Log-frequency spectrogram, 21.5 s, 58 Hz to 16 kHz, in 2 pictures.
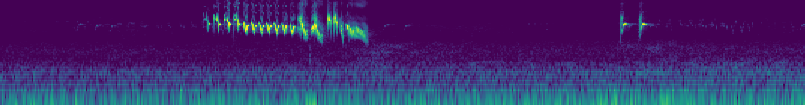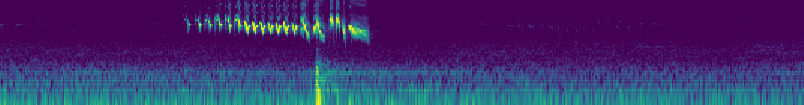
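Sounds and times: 
Common chaffinch Fringilla coelebs singing a fast run of chips ending in a flourish: 0.6 - 5.0, 8.2 - 11.3, 12.9 - 16.1
Common chaffinch sharp call notes: 13.2 - 15.7.

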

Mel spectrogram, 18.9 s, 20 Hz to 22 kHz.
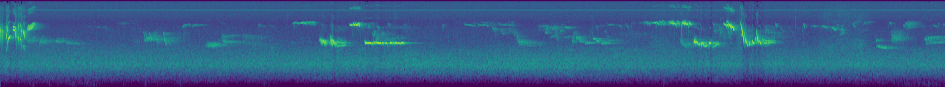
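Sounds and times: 
European robin singing, Erithacus rubecula: 0.0 - 1.6, 6.0 - 8.3, 9.8 - 18.9.

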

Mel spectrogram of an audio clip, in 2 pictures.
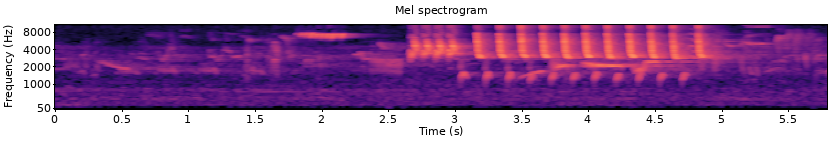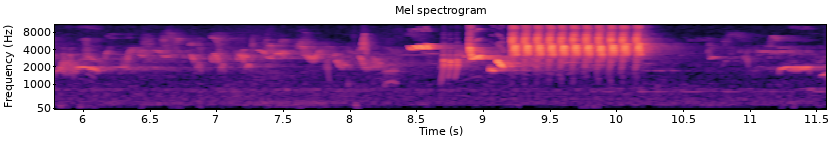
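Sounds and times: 
common nightingale Luscinia megarhynchos singing: 0.0 - 11.5.

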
